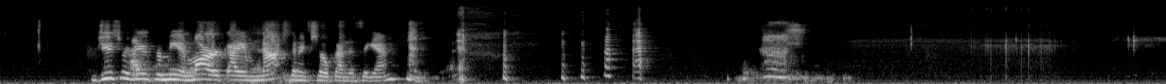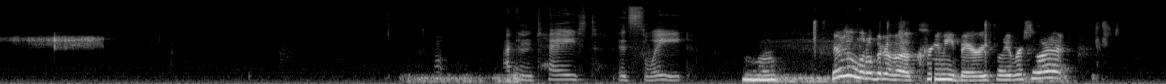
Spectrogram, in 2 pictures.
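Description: A young woman talks with animation over an online call.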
